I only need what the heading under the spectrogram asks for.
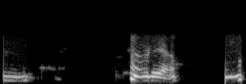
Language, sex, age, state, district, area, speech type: Malayalam, female, 45-60, Kerala, Pathanamthitta, rural, conversation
